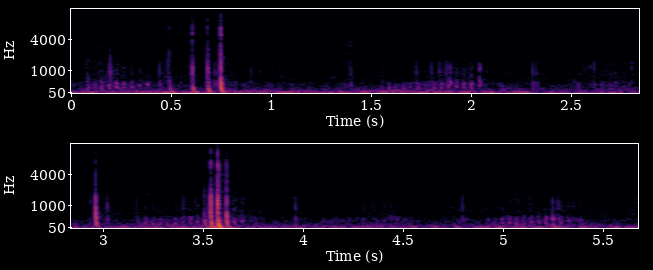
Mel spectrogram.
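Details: Sleeping cat snoring softly: a deep, even rumble pulsing with slow breathing, broken by a couple of brief sharp knocks.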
